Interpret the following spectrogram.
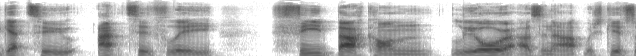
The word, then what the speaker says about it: Liaura: It's it's Leora. You say it correctly. Yeah. Leora. Yeah. Leora. Yeah. But people say like Liora. Um, on BBC radio they said Lower or something.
